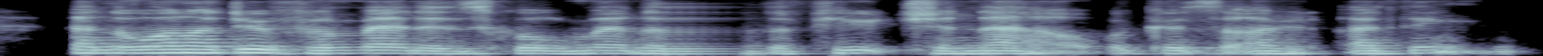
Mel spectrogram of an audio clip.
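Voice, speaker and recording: Vocal fry runs through this woman's very deep, low voice with an English accent. She speaks at a moderate pace with ordinary pitch variation. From England. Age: 70s. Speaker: leadership consultant. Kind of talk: interview conversation.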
